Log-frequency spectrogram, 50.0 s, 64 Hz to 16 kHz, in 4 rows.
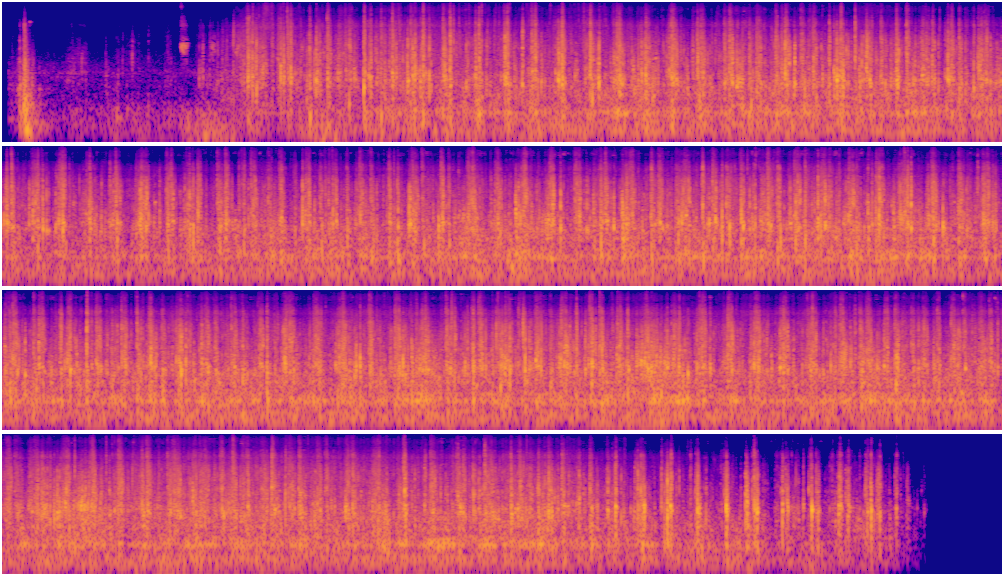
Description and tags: Horsewagon start:steady from driver seat
Horsewagon from 18th century
driving, exterior, horse, wagon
